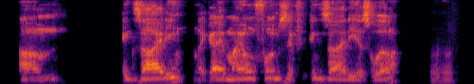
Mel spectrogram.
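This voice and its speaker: Against a quiet background, a man with a Canadian Maritime accent speaks with very wide pitch swings. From Nova Scotia, Canada. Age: 20s. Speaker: group home worker and mental health advocate. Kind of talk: casual interview. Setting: remote video call. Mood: earnest, personal. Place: home room. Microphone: camera far.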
